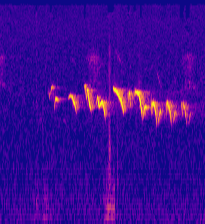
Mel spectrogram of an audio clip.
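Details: Red-flanked bluetail, a summer breeder in Hokkaido from high mountains to lowlands: a short, high, warbled phrase of rapid wavering notes that drift slightly downward, with a faint click near the middle and quiet background.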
